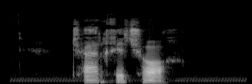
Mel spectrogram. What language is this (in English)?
Persian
